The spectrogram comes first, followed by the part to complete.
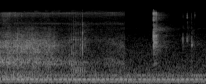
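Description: Handheld battery milk frother wand whirring as it whisks greens powder into liquid in a glass. It stops a little over a second in, followed by two light clicks.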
